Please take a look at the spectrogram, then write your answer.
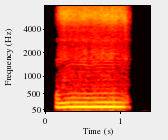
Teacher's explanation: on your on your throat like this while you're going zzzzzzzzzzzz you'll notice your vocal chords are vibrating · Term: voiced sound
